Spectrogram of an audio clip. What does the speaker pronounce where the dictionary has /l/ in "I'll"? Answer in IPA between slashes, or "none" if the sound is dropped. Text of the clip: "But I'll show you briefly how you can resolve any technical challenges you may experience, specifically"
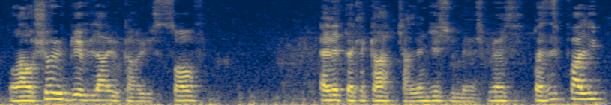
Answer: /w/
